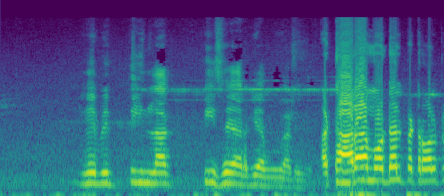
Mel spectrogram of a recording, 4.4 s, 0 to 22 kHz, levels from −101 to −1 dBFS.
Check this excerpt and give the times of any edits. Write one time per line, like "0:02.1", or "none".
none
